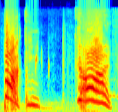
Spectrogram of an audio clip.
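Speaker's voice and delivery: loud, slow, drawn-out cry at the sky; anguished curse. Real, not acted. Player cursing the game, loud and slow in disbelief. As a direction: wail it out in disbelief.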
